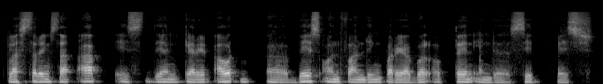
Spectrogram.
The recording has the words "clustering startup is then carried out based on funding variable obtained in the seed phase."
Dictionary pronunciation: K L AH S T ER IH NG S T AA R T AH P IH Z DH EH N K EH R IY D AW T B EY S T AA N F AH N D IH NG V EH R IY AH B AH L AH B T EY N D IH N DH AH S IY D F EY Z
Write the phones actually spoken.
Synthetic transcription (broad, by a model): K L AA S T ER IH NG S T AA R T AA P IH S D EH N K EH R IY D AW T B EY S AA N F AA N D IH NG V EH R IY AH B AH L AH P T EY N IH N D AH S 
